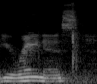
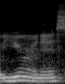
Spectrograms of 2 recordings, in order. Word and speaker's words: Uranus: And I shared with you information about the planet Uranus, or Uranus as some people pronounce it, and how Uranus and Taurus affects you specifically, Taurus.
